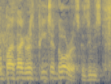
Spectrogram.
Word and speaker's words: Pythagoras: this must do the pag gorus and are we going to do pag gorus you go shut up FR do pagor years later I discovered he meant P Pythagoras he used to pronounce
